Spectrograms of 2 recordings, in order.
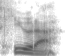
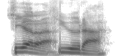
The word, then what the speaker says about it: Hiura: Well, you do it pretty well, but you make kind of a D sound and it's Hiura. Hiura.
